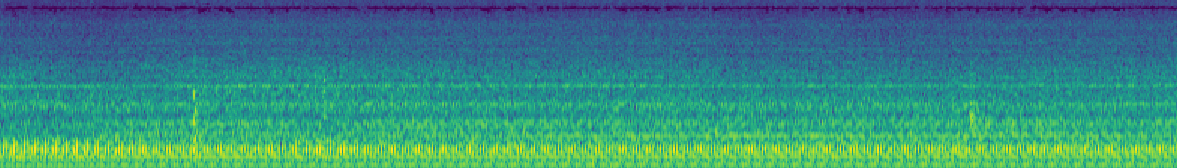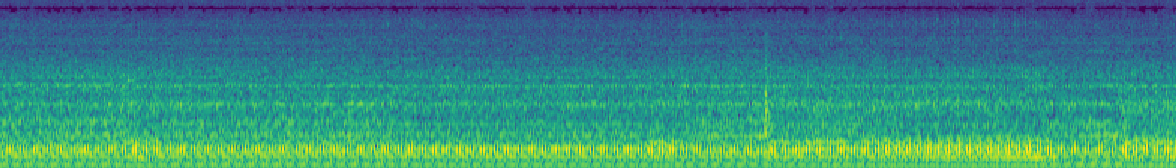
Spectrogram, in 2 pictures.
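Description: A hydraulic log splitter strains and splits wood.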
